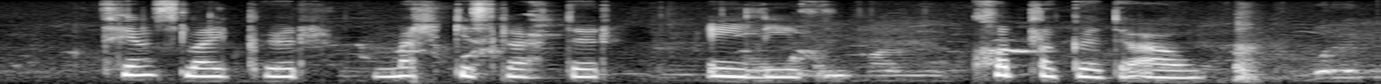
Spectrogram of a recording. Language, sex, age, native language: Icelandic, female, 18-19, Icelandic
